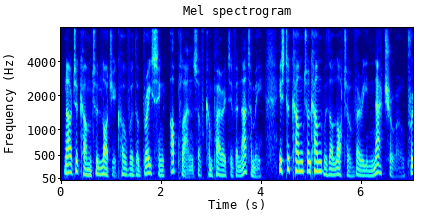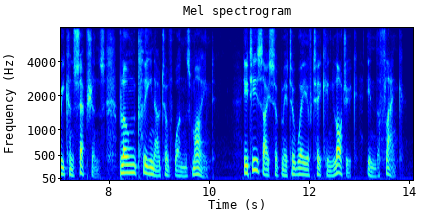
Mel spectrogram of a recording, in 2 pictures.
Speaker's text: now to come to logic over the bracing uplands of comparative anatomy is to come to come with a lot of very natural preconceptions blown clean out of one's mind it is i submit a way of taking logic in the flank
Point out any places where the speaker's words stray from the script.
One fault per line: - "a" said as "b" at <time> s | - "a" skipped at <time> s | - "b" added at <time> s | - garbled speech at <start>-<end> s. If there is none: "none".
none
